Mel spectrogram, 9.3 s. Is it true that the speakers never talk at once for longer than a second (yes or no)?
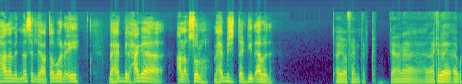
yes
